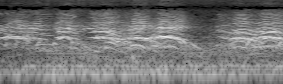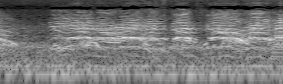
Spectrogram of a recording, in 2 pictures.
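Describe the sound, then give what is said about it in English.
Demonstrators at an anti-gun rally in Washington, D.C., shouting together in loud, rhythmic bursts of chanting, with short dips in volume between phrases. “That's the sound of demonstrators in D.C. during last Saturday's nationwide anti-gun rallies organized by the group March for Our Lives.”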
